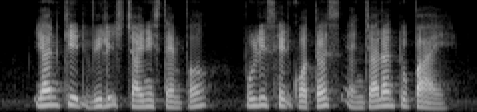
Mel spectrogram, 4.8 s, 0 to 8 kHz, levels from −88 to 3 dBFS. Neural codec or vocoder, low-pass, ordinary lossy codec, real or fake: none; none; none; real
